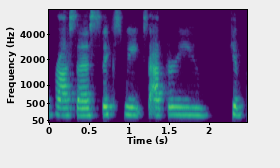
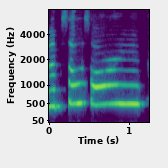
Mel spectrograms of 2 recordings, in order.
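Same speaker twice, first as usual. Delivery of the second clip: desperate apology; 5 dB louder than usual. Retold or imitated. Retold pleading apology to ex.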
